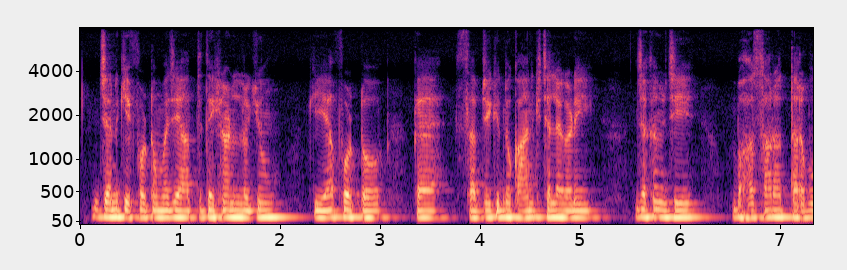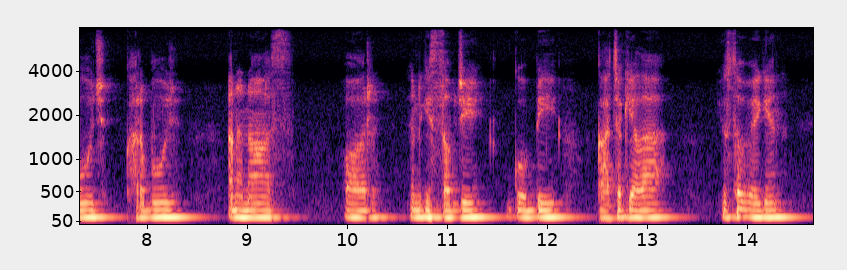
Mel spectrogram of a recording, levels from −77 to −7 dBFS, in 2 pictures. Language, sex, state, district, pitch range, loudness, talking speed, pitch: Garhwali, male, Uttarakhand, Uttarkashi, 105-110 Hz, -15 LUFS, 145 wpm, 110 Hz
